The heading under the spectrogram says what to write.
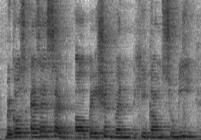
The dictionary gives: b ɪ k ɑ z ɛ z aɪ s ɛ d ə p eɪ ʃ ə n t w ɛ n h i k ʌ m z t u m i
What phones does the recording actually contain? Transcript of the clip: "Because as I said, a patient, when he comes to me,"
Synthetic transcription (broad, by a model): b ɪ k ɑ z ɛ z aɪ s ɛ d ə p eɪ ʃ ə n t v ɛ n h i k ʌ m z t u m i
